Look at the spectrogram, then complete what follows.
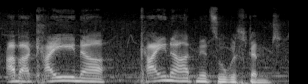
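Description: A man's voice: medium pitch, lively intonation, measured pace, pushed and bright, soft background music. Man playing a blunt, reckless dwarf bruiser. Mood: defiant. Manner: blunt, teasing. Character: reckless, simple, fight-loving dwarf brother. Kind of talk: improvised fantasy audio drama.

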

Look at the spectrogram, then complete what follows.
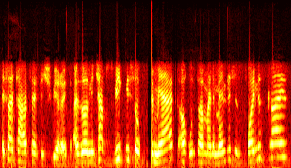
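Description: A woman's voice: mid-range voice, expressive, moderate pace, no echo. A woman in a casual chat who rambles, repeats herself and giggles as she talks. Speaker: guest sharing her views. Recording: dry tinny phone-like sound.

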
